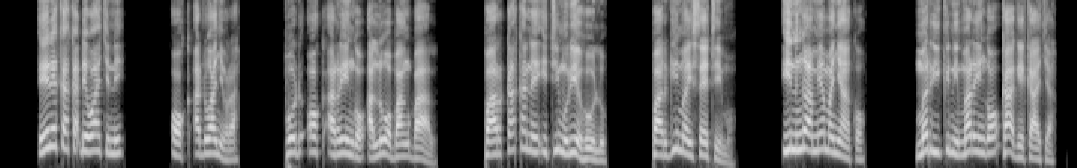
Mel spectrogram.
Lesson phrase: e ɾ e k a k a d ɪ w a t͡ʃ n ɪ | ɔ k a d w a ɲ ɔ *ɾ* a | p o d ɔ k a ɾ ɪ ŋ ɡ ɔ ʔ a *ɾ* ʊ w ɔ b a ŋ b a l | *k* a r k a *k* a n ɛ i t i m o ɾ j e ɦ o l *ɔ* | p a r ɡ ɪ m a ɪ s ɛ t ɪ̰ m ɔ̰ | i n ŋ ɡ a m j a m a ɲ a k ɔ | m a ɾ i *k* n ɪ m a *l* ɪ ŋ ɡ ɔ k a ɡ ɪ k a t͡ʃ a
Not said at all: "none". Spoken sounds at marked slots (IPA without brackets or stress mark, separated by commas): ɾ, l, p, k, o, k, ɾ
